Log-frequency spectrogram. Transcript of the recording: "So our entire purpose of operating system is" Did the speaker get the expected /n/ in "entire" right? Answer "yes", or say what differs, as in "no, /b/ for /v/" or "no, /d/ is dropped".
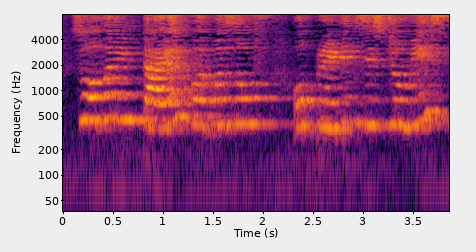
no, /n/ is dropped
